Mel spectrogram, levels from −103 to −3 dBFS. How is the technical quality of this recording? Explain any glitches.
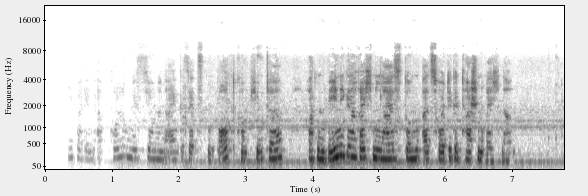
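The recording has clearly audible compression damage all the way through. It opens with a clean, gradual fade-in from the very start to about 2.7 s, with no click at the edge.

The fault is MP3 compression, heard across the whole clip. The speech sounds watery and swirly, with chirpy, metallic sibilants. That likely comes from an encoder starved of bits, consistent with a rate around 64 kbps, dropping quiet frequency detail frame by frame.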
